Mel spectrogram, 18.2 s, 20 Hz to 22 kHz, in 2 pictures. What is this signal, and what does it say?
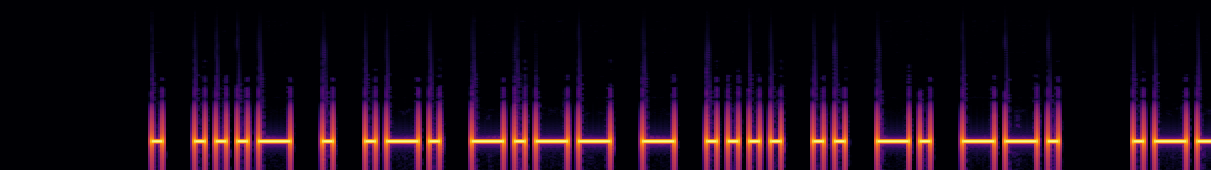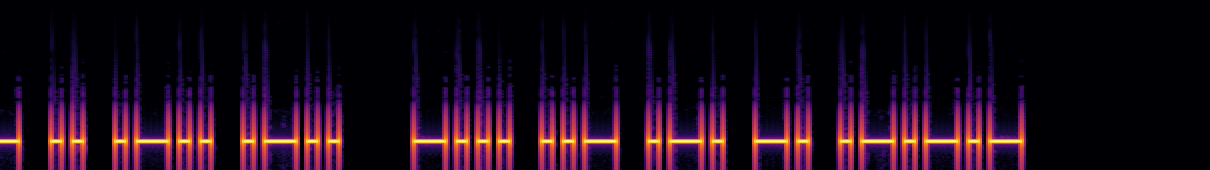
Morse code, heard as a keyed tone, about 15 wpm, 700 Hz. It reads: EVERYTHING WILL BURN.
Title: Sentences from Top 1300 Words 15wpm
